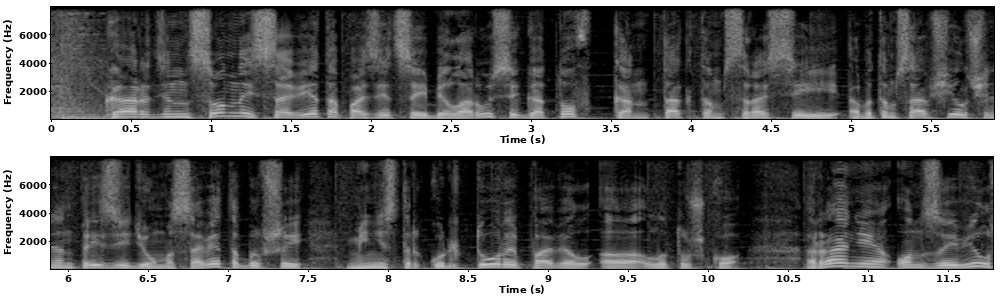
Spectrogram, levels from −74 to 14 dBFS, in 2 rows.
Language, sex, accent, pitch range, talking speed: Russian, male, native, 110-160 Hz, 115 wpm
